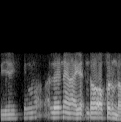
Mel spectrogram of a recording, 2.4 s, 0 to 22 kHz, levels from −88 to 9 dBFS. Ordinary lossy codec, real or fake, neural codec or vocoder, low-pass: Opus, 64 kbps; real; none; 3.6 kHz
